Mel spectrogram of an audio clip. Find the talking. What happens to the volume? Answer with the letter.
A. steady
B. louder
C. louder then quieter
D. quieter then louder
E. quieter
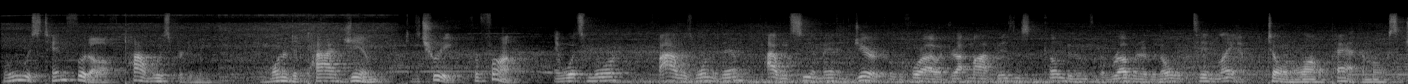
A.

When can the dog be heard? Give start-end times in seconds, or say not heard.
not heard.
